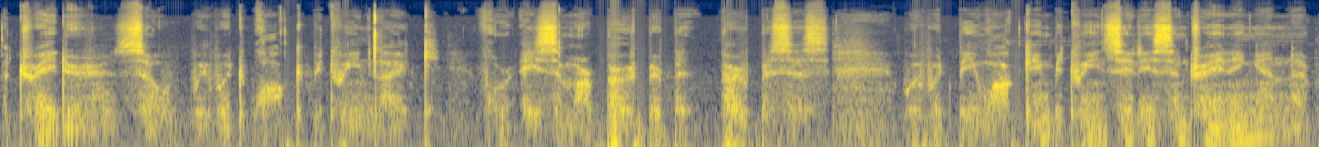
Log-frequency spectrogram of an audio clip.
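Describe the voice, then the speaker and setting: A man whispering through a gaming ASMR session, his voice heavy with gravelly fry. His hushed delivery still moves up and down a lot in pitch, and he hesitates and restarts his thoughts as he chats with viewers. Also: wildly swooping pitch, moderate pace, few pauses. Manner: hesitant, with many fillers and restarts. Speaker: let's play host. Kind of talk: whispered ASMR gameplay commentary.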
